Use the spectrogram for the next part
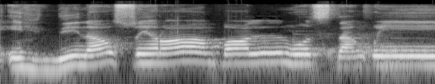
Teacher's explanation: Karena huruf ta mempunyai sifat istifal, yaitu tipis. Kemudian huruf qafnya mempunyai sifat isti'la, tebal, karena terangkatnya pangkal lidah ke langit-langit, sehingga huruf yang tipis terpengaruh menjadi tebal, sehingga dibaca ihdinas siratal mustaqim.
